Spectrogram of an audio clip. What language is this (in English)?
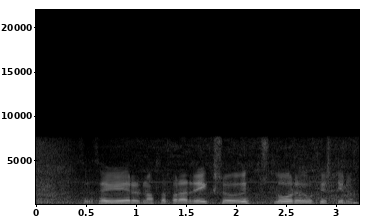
Icelandic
